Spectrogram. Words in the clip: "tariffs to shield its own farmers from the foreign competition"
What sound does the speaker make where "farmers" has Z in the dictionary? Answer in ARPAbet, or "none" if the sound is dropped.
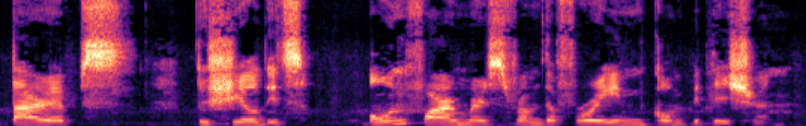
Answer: S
